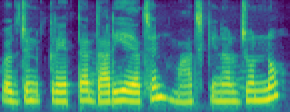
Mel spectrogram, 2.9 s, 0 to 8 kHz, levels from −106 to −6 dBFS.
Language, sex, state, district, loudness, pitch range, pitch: Bengali, female, Tripura, West Tripura, -16 LUFS, 205-220 Hz, 210 Hz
